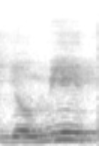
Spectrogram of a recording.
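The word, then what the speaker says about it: يميت: So the sound changes, and mim takes the kasra, and this takes the sukoon. For the pronunciation becomes yomito.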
